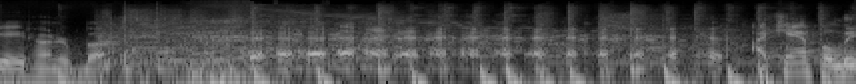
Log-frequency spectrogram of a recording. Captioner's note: laughter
